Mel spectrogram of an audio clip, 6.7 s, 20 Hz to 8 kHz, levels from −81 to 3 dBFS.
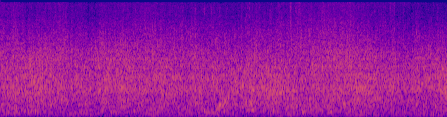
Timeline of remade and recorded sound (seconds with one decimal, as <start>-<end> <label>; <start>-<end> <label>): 0.0-6.7 recorded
